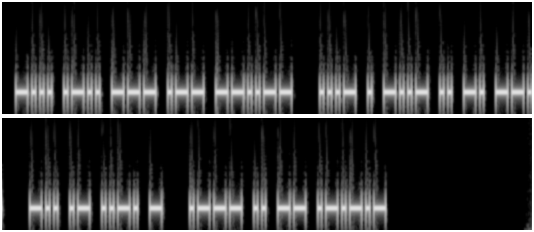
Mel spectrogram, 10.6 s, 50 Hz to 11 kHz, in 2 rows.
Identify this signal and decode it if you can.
Morse code, heard as a keyed tone, about 28 wpm, 700 Hz. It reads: BLOW, VEXING DAFT JIM.
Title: Pangram Challenge v2 - 30wpm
